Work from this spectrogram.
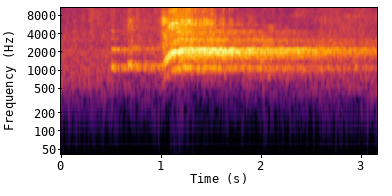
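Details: During beluga training at Port of Nagoya Public Aquarium on 7 October 2018, featuring Nana and Nico: a soft tone, then a swooping upward squeal held as a long, level, harmonic whistle that gradually fades.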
